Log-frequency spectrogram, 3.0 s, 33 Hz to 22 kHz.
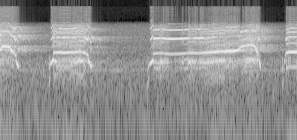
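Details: White-tailed eaglet in a wild nest, Lower Kama National Park, Tatarstan, 21 July 2023, having a tantrum to protect the nest. Three strident, drawn-out screams, each with a sharp upward slur at its start.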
